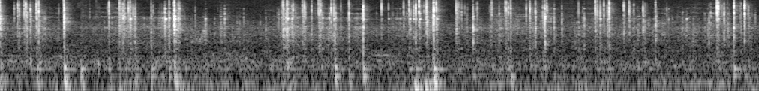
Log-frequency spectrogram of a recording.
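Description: Long nails and fingers slide painted wooden beads along the rods of an upright wooden-frame abacus, knocking them together. The result is quick, dry, bright clicks that come in irregular bursts and clusters, each dying away almost instantly over a faint low background.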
